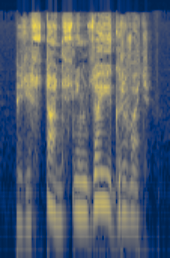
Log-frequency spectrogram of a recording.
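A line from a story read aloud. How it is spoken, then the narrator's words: Sharp hiss. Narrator (Russian): резко прошипел Нева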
